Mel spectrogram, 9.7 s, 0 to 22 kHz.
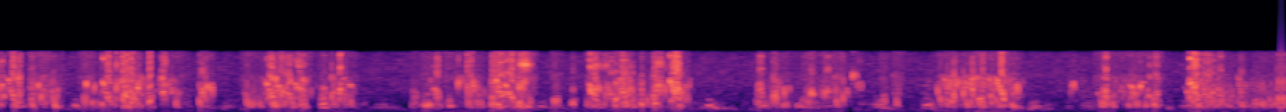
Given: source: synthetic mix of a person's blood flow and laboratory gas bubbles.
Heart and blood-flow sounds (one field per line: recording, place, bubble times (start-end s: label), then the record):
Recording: Doppler ultrasound of blood flow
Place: precordium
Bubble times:
0.00-0.51 s: bubbles
0.63-1.48 s: bubbles
1.52-1.67 s: bubbles
1.84-2.72 s: bubbles
3.12-4.08 s: bubbles
4.17-4.39 s: bubbles
4.42-5.23 s: bubbles
5.70-6.52 s: bubbles
6.63-6.84 s: bubbles
7.04-7.72 s: bubbles
8.05-8.14 s: bubbles
8.25-8.77 s: bubbles
8.92-9.65 s: bubbles
From the record:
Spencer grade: 4 (maximum detectable bubble signal sounding continuously throughout systole and diastole of every cardiac period, and overriding the amplitude of the normal cardiac signals)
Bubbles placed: only in the low amplitude regions of the cardiac cycle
